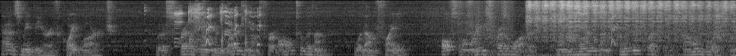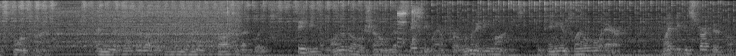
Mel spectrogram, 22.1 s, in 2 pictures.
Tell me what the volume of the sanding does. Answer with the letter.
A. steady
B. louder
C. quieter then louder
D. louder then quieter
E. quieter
E.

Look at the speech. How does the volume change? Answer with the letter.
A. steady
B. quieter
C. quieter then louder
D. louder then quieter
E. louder
A.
